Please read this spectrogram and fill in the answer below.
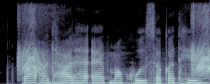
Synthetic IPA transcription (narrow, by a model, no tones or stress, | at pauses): kaːʔaːd̪ʱaːɾɦɛʔɛːpmãkʰuːlsɐkət̪ɦe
